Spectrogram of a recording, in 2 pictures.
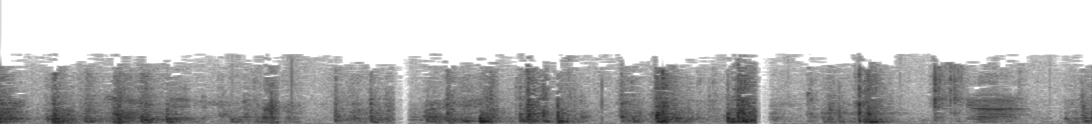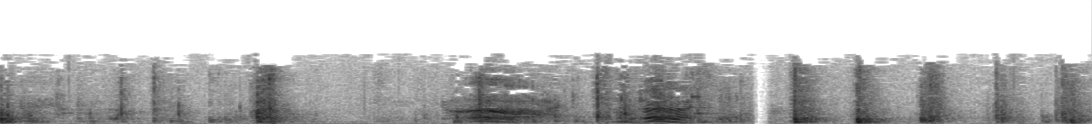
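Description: A door being pried open with a bar wedged in the lock: a run of rough scraping and knocking bursts, with a strained, squealing creak partway through as the wood gives.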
